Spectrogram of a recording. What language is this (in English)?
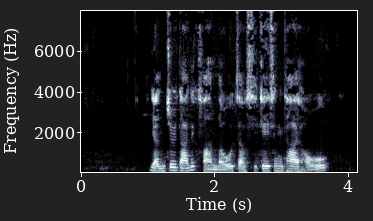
Cantonese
